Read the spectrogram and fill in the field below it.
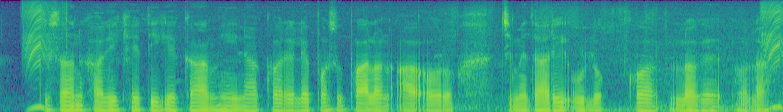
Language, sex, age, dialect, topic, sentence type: Bhojpuri, male, 18-24, Northern, agriculture, statement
